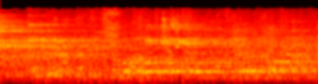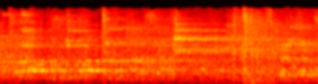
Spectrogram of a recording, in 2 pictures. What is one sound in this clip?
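Sneakers squeak on a hard court floor in an echoing sports hall.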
